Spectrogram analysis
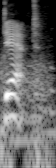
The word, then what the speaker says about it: debt: spelling but different pronunciations the word debt has a silent B in it the s in debris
